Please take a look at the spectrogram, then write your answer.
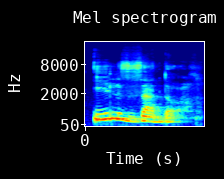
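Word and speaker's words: adorent: plural com ent certo o ent não se pronuncia nunca quando é uma conjugação na terceira pessoa do plural na dúvida veja o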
